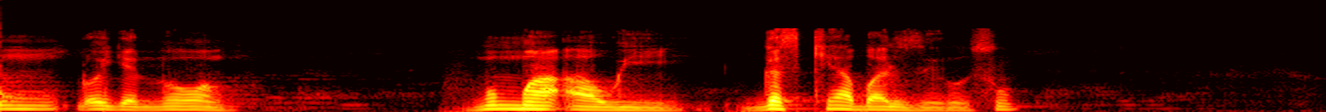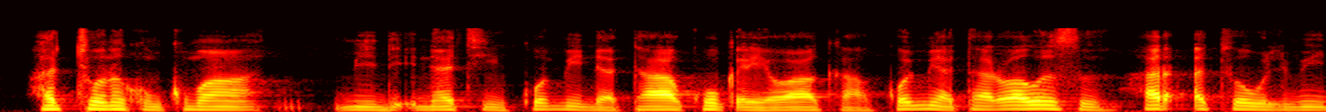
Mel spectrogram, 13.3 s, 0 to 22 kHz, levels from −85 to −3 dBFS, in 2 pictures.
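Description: At 0.51 s there is a brief concealed Bluetooth headset packet loss. A single stretch of about 7.5 ms, consistent with one dropped frame, failed to arrive from the headset, so the receiver filled the gap by repeating the closest-matching piece of the preceding waveform. Because the patch is so short, it is close to inaudible. On a waveform it shows as a tiny repeated cycle. A spectrogram may show a slight discontinuity in the harmonics within the 8 kHz band of the mSBC link.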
